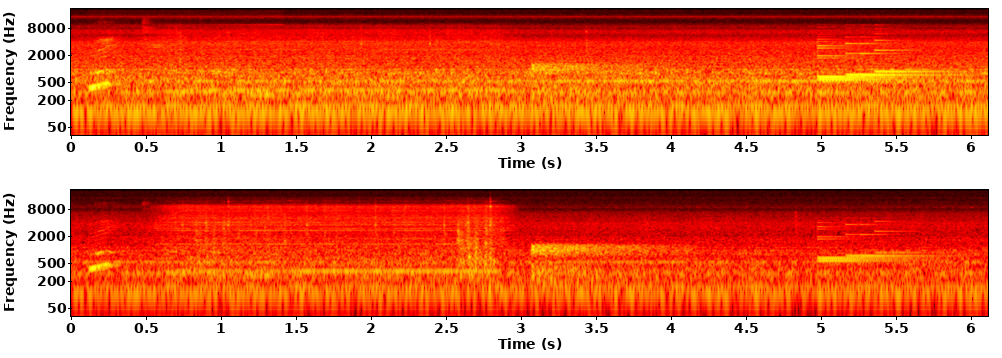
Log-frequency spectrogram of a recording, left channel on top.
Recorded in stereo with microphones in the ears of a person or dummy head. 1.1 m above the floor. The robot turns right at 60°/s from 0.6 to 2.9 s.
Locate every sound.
0.1 s a child speaking: 25° left; by 1.4 s 75° left
3.1 s an explosion: 10° right (ahead or behind)
5.0 s a ringtone: 25° left (ahead or behind)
